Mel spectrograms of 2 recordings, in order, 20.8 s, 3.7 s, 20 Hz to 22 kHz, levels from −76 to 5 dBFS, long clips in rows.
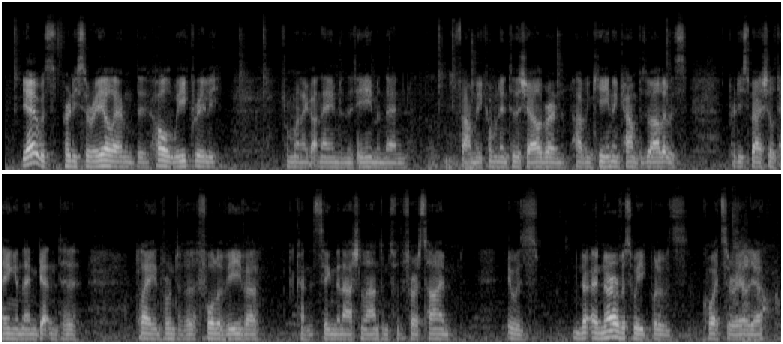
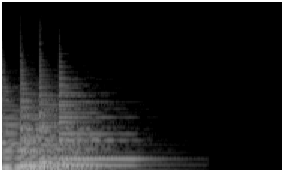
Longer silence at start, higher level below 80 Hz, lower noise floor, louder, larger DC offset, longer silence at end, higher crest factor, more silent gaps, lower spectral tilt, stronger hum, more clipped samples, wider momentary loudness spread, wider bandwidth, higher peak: about the same, 0.05 s vs 0 s; second, -52 dBFS vs -38 dBFS; second, -48 dBFS vs under -90 dBFS; about the same, -27 LUFS vs -27 LUFS; neither; second, 0 s vs 1.7 s; about the same, 24 dB vs 20 dB; neither; second, -5 dB/octave vs -7.5 dB/octave; neither; neither; first, 19 LU vs 14 LU; first, 16.5 kHz vs 10.5 kHz; first, -4 dBFS vs -10 dBFS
